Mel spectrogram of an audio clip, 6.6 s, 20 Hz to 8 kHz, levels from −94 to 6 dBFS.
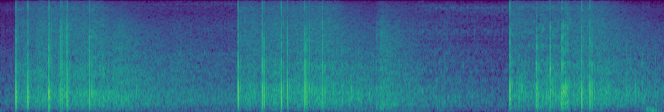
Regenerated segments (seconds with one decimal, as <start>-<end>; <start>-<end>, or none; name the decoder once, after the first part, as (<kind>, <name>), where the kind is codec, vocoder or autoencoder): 4.2-5.7 (vocoder, HiFi-GAN)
